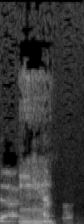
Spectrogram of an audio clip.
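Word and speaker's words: Cemper: That's SEO Moz and Kemper, which is spelled with a C, C-E-M-P-E-R.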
